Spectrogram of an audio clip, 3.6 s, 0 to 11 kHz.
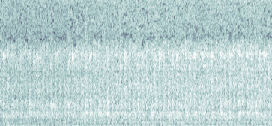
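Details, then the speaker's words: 1955 Ferguson 20 TEF diesel tractor after fuel system work, idling with clutch down, steady even light clatter and constant low rumble with no misses, charging; normal idle. "Delighted. There, clutch. Clutch down. Nice and quiet."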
